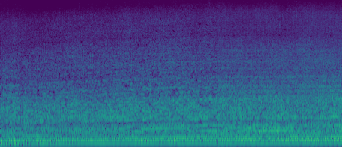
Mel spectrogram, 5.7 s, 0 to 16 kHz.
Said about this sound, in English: Cessna 9130 Delta, make right, close traffic. Runway 11 clear for takeoff.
